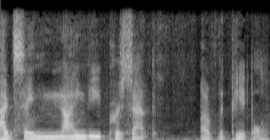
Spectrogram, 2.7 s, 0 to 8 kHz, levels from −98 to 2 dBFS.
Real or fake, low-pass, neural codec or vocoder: fake; 7.2 kHz; codec, 16 kHz in and 24 kHz out, 1.1 kbps, FireRedTTS-2 codec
